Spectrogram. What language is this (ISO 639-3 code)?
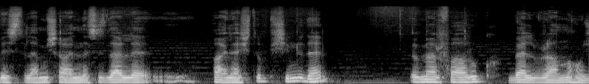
tur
